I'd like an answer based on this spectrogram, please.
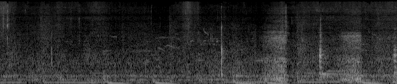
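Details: Queenless honey bee colony with drone-laying workers: continuous low humming buzz from the hive with wavering tones, overlaid by irregular clicks and rustling from handling.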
